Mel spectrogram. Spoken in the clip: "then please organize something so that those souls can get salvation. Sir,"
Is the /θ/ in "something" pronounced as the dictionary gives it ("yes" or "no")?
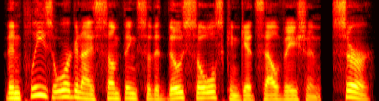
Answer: yes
